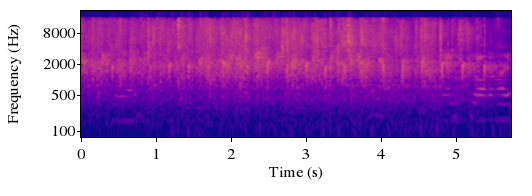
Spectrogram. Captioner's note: applause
